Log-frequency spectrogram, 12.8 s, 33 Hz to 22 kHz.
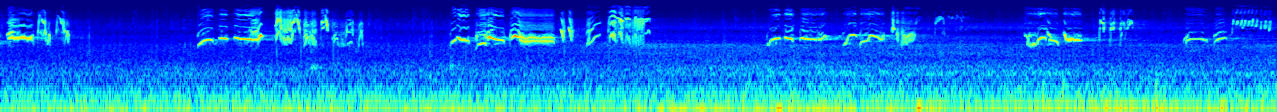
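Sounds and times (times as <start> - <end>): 
Eurasian blackbird Turdus merula whistled notes and scratchy twittering: 0.0 - 0.8, 2.0 - 3.6, 4.5 - 6.5, 7.7 - 12.7.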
